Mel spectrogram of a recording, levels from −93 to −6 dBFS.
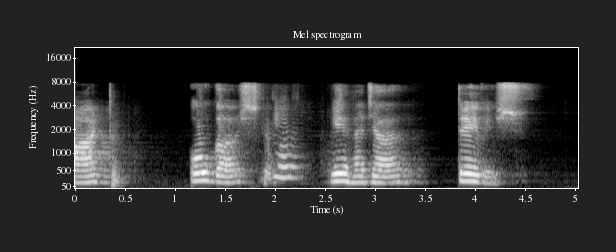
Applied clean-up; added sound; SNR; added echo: neural mask model DeepFilterNet 3.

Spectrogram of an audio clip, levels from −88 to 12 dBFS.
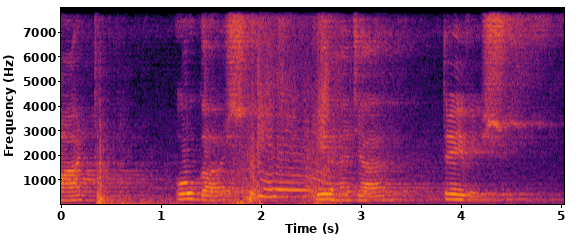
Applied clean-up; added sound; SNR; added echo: none; Race car, auto racing / Accelerating, revving, vroom; 6 dB; reverberation time 2.2 s.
